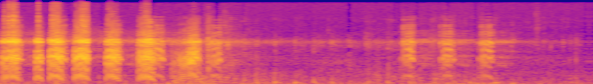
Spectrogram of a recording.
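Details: Ravens visiting a white-tailed eagle nest in Latvia on a December morning, calling to the female eagle sitting there. A rapid run of about seven harsh, throaty croaks, then a softer burst of three or four more after a pause.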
